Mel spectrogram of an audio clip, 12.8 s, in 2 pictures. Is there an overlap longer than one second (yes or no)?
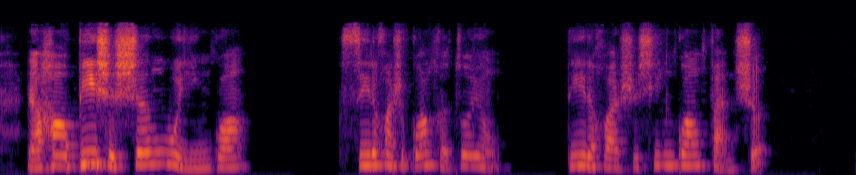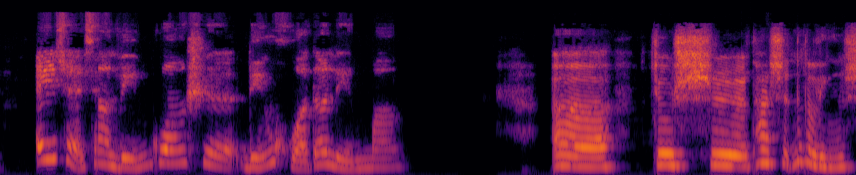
no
